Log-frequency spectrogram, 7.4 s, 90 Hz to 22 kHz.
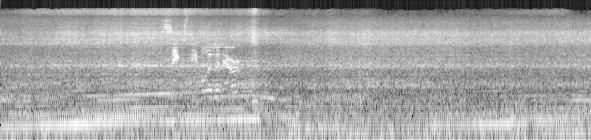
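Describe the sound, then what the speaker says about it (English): An Audi GT Coupe's five-cylinder engine drones loudly and steadily under acceleration, heard from inside the cabin with someone speaking briefly over it. "Great sound off that 5-cylinder."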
